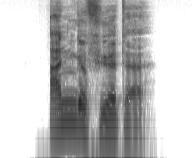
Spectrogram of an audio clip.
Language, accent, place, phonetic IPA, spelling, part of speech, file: German, Germany, Berlin, [ˈanɡəˌfyːɐ̯tə], angeführte, adjective, De-angeführte.ogg
- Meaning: inflection of angeführt: 1. strong/mixed nominative/accusative feminine singular 2. strong nominative/accusative plural 3. weak nominative all-gender singular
